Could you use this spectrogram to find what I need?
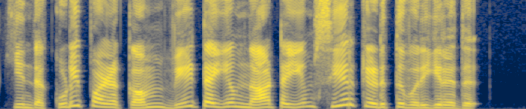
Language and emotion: Tamil, angry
